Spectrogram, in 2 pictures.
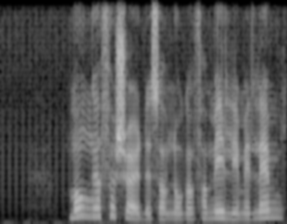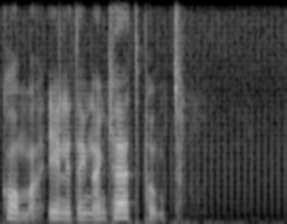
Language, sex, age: Swedish, female, 18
